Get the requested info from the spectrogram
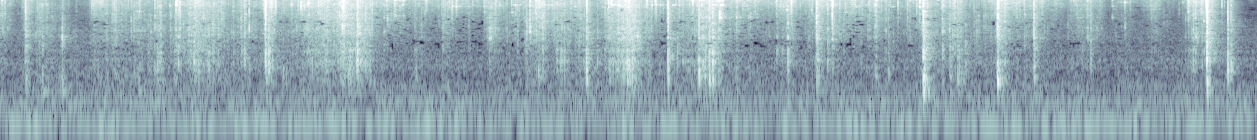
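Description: Metal jewelry pieces clinking and jangling as they are handled and sorted by hand, with a few sharper clicks in the second half.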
